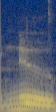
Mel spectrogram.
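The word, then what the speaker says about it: Nue: i'm new my name my name is actually new but it's spelled uh n u n u e i'm also new to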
